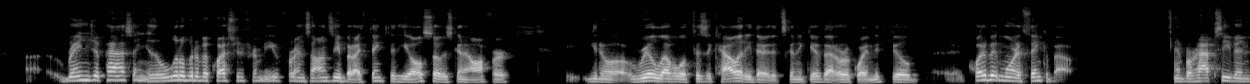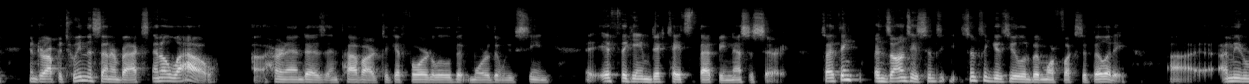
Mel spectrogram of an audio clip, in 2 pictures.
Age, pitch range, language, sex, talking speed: 30-49, 115-165 Hz, English, male, 230 wpm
